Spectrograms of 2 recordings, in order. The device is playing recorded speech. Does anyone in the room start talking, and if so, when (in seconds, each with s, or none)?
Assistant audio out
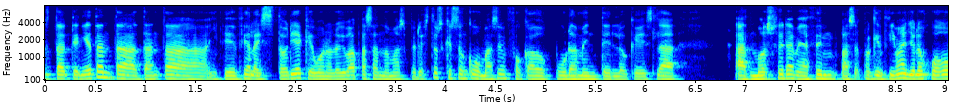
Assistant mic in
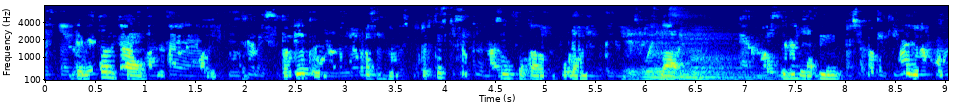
5.8 s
